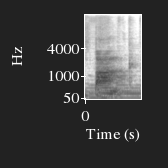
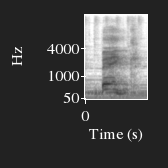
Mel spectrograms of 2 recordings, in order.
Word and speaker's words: Bank: fala banco em alemão Bank não Confundi com a pronuncia do inglês que é Bank beleza pessoal e caso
